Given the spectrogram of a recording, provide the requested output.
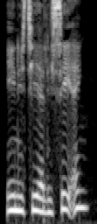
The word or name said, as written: initialisering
